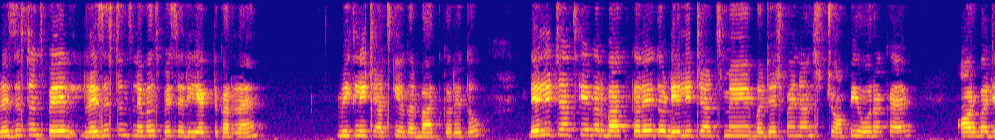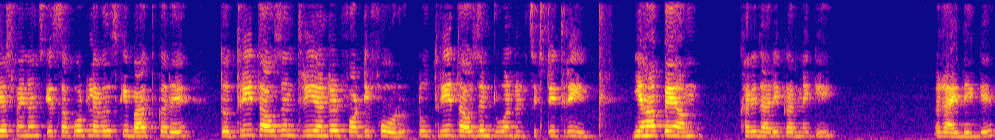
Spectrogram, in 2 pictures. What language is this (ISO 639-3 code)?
hin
